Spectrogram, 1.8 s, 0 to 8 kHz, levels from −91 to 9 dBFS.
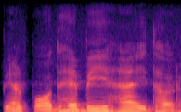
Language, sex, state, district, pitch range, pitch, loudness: Hindi, male, Jharkhand, Palamu, 135-150 Hz, 135 Hz, -15 LUFS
